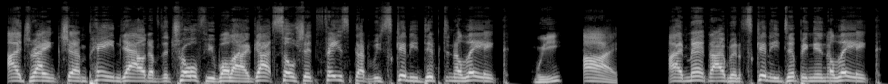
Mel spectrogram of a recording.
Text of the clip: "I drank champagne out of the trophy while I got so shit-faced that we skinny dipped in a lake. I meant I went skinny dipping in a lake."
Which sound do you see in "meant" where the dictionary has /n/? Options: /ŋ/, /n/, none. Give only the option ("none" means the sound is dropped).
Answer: /n/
